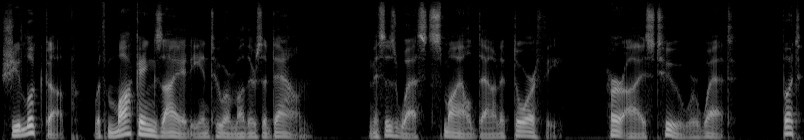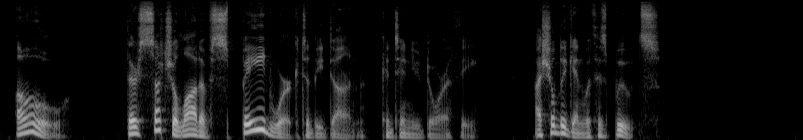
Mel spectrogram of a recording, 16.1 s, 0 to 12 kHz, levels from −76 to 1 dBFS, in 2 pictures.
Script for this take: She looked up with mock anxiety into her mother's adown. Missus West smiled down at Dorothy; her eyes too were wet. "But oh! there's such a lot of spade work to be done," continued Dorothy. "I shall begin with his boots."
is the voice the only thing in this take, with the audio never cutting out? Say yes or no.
yes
